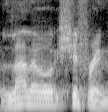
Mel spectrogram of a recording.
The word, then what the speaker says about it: Lalo Schifrin: Lalo Schifrin, is that right? Have I totally ruined my pronunciation? Yeah, no, you said it right.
